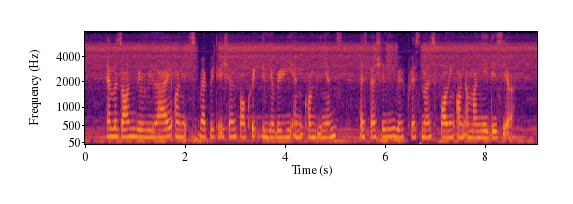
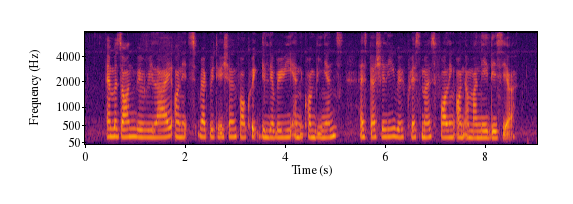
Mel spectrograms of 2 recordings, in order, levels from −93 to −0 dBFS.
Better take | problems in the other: second | background sound (Guitar); 9 dB below the speech

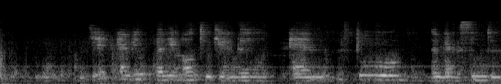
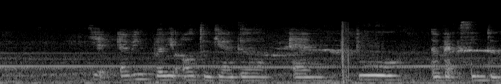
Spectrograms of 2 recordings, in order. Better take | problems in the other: second | noise reduction (neural separator model SepFormer DNS4)

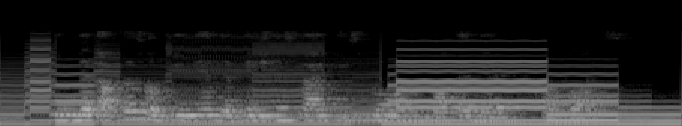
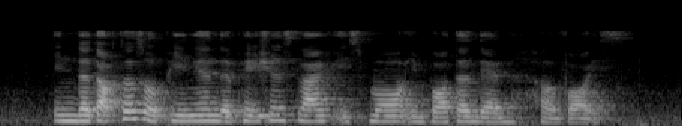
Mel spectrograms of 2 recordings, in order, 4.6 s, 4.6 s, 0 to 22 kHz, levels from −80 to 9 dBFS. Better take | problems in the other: second | background sound (Keyboard (musical)); 1 dB above the speech // room echo; dies away in 0.7 s

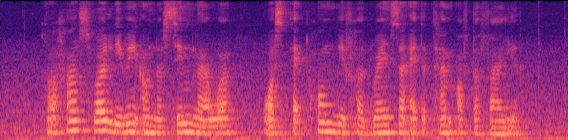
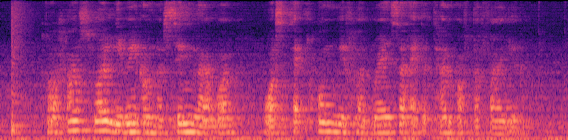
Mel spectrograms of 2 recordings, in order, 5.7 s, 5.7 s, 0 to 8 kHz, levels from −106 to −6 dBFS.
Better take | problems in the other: first | background sound (Snare drum); 14 dB below the speech // room echo; dies away in 0.8 s

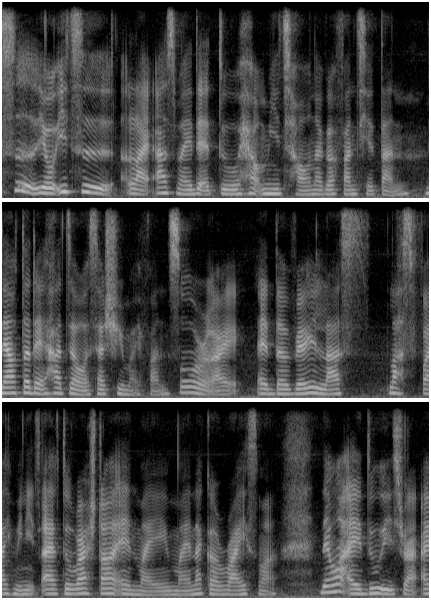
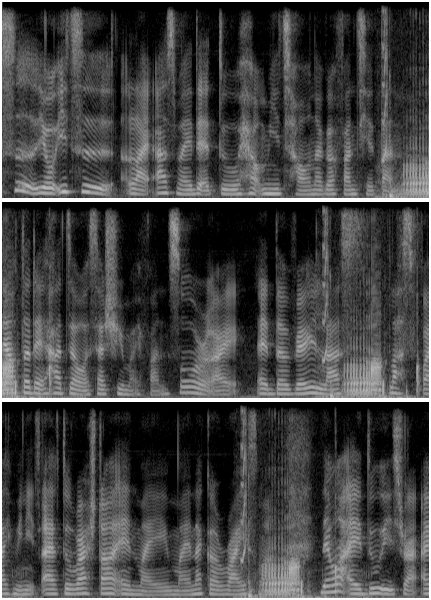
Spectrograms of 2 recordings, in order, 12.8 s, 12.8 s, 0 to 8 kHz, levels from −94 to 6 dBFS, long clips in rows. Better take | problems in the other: first | background sound (Car); 3 dB above the speech

